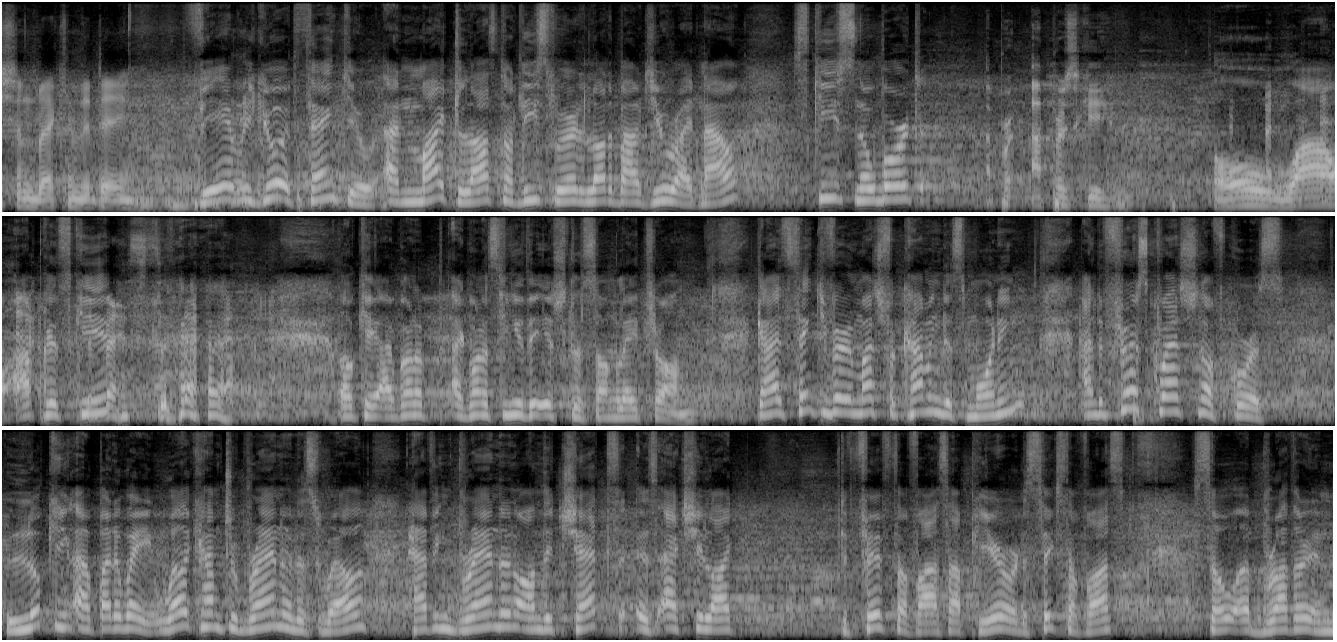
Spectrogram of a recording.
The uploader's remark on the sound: our main stage recording, powered by Duetto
